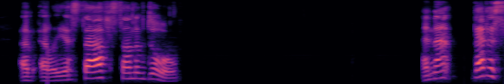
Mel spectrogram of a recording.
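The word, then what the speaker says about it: Deuel: was the offering of Elias Tov son of dual and that that is spelled de UEL on the seventh day was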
